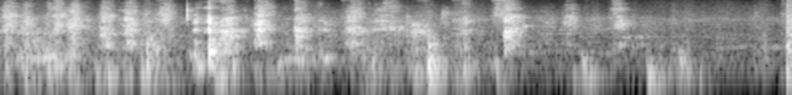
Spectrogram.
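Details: Pet pug named Frankie panting indoors while chasing a tug toy held in someone's arm; quick breathy bursts follow one another several times a second, a short squeaky tonal note breaks in near the start, faint voices behind.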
